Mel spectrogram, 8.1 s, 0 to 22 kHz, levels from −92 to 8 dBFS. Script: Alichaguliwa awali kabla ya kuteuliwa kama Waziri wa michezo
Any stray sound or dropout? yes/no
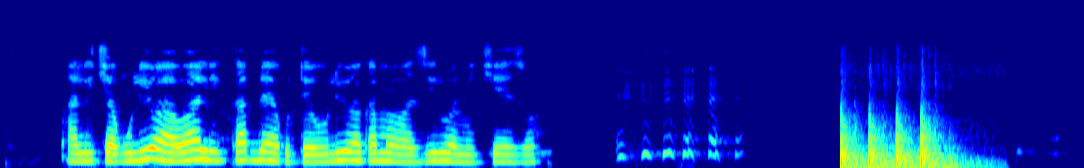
yes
